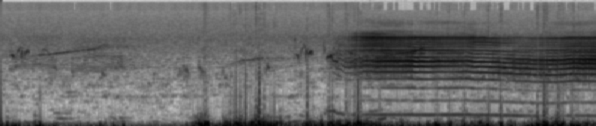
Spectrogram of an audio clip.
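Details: Overheated baby buffalo starts a sustained, nasal harmonic call in the last two seconds, held level, after rustling and low rumbling background noise.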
